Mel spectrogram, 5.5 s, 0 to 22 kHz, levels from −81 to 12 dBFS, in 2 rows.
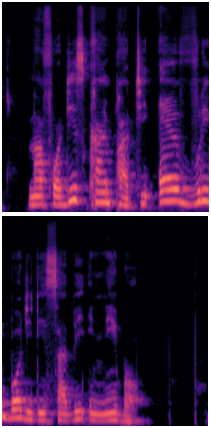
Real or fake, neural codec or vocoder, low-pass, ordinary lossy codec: fake; autoencoder, 48 kHz, 128 numbers a frame, DAC-VAE, trained on Japanese speech; none; none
